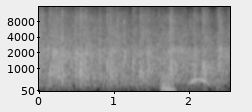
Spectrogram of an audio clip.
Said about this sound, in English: Just give God thanks. Give him a shout. Give him a clap. Thank you, God.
